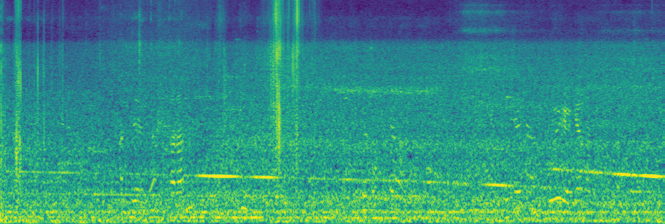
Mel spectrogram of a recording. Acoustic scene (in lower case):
subway train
